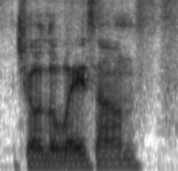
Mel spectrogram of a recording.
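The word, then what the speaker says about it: Lauzon: Joe Loazon, and that's a reference to BJ Penn.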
